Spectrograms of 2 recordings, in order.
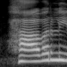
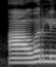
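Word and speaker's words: hourly: अब इसको हावरली नहीं आवरली पढ़ेंगे।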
